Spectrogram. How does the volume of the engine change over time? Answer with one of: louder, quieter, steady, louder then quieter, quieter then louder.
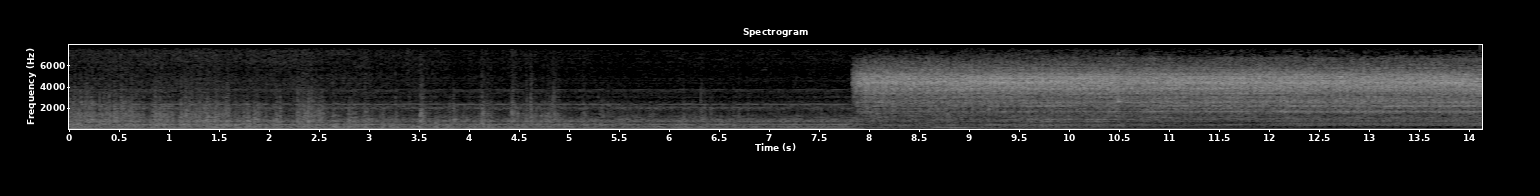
quieter.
